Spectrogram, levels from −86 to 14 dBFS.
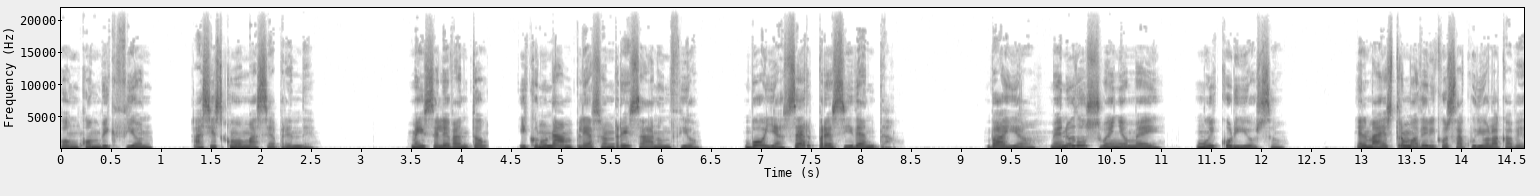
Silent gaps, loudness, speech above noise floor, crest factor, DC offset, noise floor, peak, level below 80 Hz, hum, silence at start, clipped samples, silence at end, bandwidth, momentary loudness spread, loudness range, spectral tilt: none; -23 LUFS; 51 dB; 18 dB; under 0.1%; -73 dBFS; -6 dBFS; -78 dBFS; none; 0 s; under 0.1%; 0 s; over 20 kHz; 10 LU; 2 LU; -4 dB/octave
